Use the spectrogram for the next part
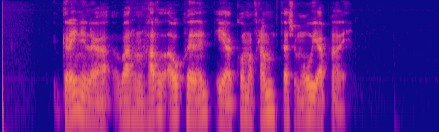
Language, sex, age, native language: Icelandic, male, 50-59, Icelandic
